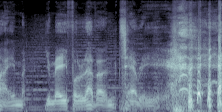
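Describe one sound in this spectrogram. A man speaks in a sly, theatrical voice.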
